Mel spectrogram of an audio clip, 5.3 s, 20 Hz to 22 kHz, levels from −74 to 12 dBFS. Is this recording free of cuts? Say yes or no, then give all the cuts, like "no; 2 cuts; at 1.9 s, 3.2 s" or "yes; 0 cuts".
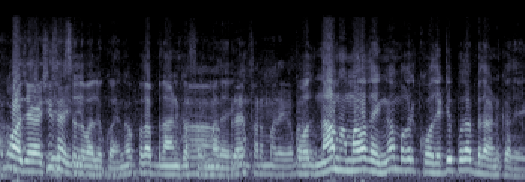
yes; 0 cuts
